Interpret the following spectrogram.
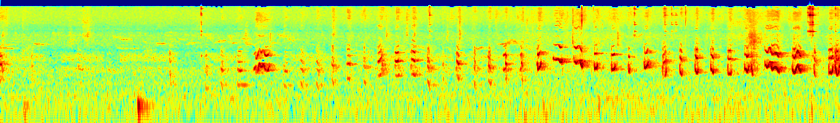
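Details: Miniature Dachshund puppies, three weeks old, whimpering in a small room, one low thump early on, then quickening high squeaky whines building into a rapid, loud series of short yelps.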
